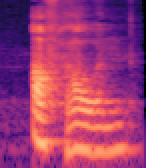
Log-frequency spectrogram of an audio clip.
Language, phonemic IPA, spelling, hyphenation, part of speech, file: Dutch, /ˈɑfˌɦɑu̯.ən/, afhouwen, af‧hou‧wen, verb, Nl-afhouwen.ogg
- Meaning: to hew off, to chop off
